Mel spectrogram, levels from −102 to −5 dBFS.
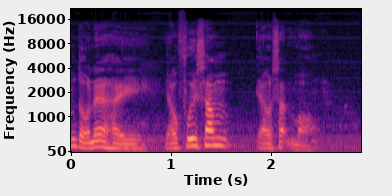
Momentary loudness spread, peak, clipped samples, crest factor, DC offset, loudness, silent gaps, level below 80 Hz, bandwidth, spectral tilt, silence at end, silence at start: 15 LU; -16 dBFS; under 0.1%; 20 dB; under 0.1%; -35 LUFS; none; -66 dBFS; 19.5 kHz; -6.5 dB/octave; 0.05 s; 0 s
